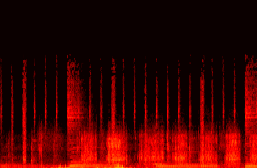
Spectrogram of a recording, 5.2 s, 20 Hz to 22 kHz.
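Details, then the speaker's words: Xinlehong 9125 RC car, stock, rear gearbox: dry crackling clicks about four per second over a motor whine rising in bursts; gears running dry, needing disassembly. "Nih ada bunyi kekrek. Nah, ini harus dibongkar dulu."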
